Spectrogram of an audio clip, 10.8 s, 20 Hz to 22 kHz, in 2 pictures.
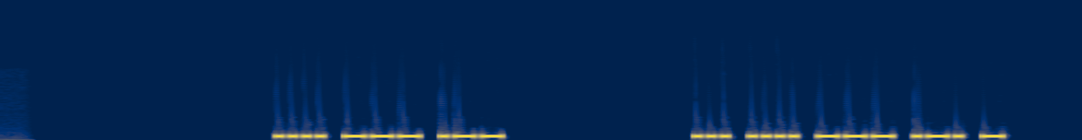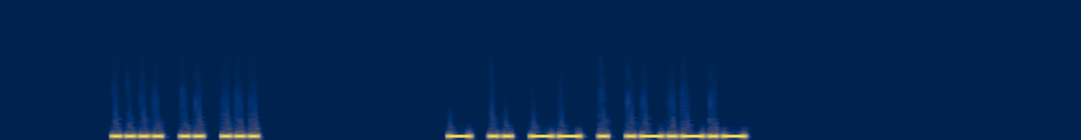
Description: Morse code, heard as a keyed tone, about 34 wpm, 700 Hz. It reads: HOW SHORT HIS TIME.
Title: 4x Word-Spacing - Sentences from Top 400 Words - 35wpm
